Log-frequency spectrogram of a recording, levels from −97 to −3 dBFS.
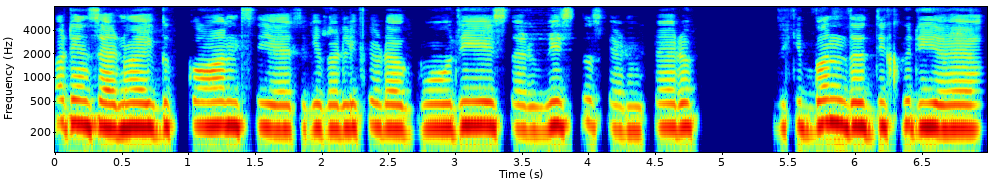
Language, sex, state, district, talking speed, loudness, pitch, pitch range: Rajasthani, female, Rajasthan, Nagaur, 165 wpm, -18 LUFS, 235 Hz, 225-245 Hz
